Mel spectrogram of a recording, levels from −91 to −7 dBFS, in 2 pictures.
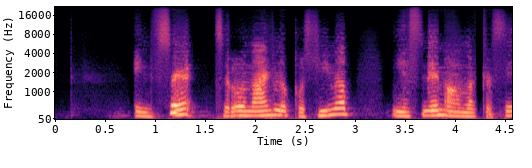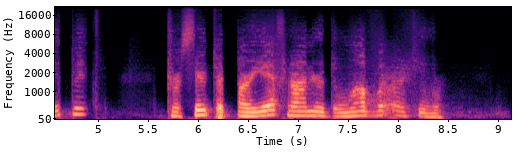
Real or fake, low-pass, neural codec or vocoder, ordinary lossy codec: fake; none; codec, 44.1 kHz, 0.9 kbps, DAC; none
